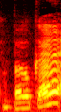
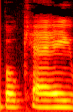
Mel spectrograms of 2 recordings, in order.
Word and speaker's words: bokeh: in so i can just grab this like bokeh and that would be really cool bokeh bouquet whatever you spell that b-o-k-e-h and that gives you like the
